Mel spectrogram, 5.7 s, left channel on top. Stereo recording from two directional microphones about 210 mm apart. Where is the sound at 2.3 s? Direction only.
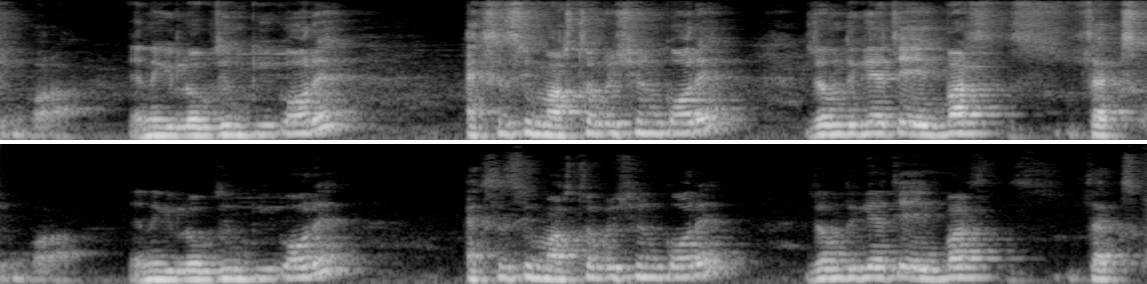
Centre (ahead or behind).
